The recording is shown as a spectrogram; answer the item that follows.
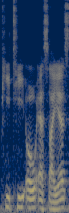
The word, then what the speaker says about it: ptosis: separation of ptosis that p-t-o-s-i-s the p is silent so ptosis meaning a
